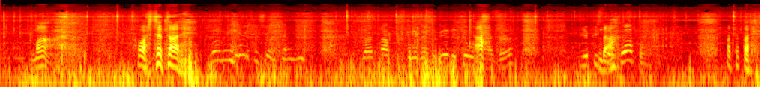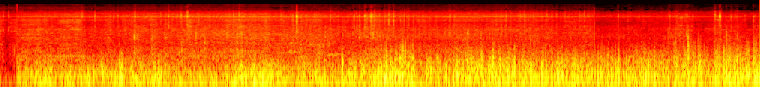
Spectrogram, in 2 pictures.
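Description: Bicycle tyres rattle and crunch over rocks and gravel.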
